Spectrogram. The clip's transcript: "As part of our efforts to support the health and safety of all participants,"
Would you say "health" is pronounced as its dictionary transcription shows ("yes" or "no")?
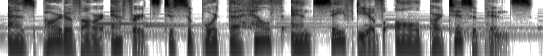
yes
